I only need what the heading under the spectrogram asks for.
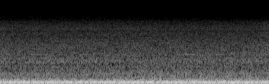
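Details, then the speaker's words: Truck that died on the road from suspected fuel starvation, just fitted with a new fuel pump and primed: deep, even rumble with steady beat and nothing rattling; engine running clean and healthy after the fuel pump repair. "I'm going to try and prime it oh yeah that sounds [Music] nice awesome you don't know how good that makes me feel right"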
